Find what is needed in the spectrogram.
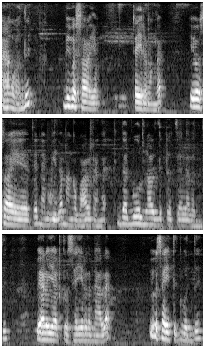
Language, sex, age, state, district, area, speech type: Tamil, female, 60+, Tamil Nadu, Dharmapuri, urban, spontaneous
